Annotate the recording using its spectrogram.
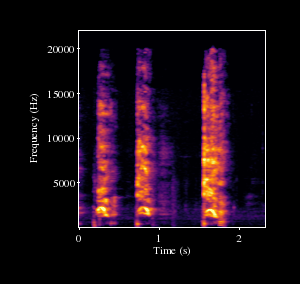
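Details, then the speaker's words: Three short, dry coughs from an adult woman; a lingering cough after COVID-19. "Y'all, I still have this COVID cough."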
